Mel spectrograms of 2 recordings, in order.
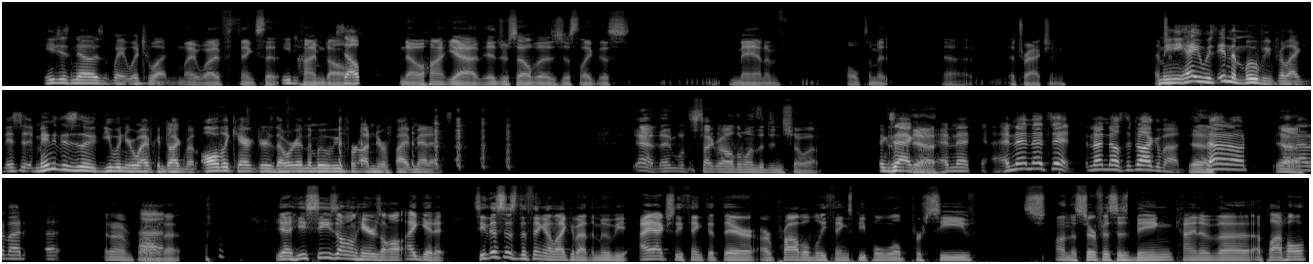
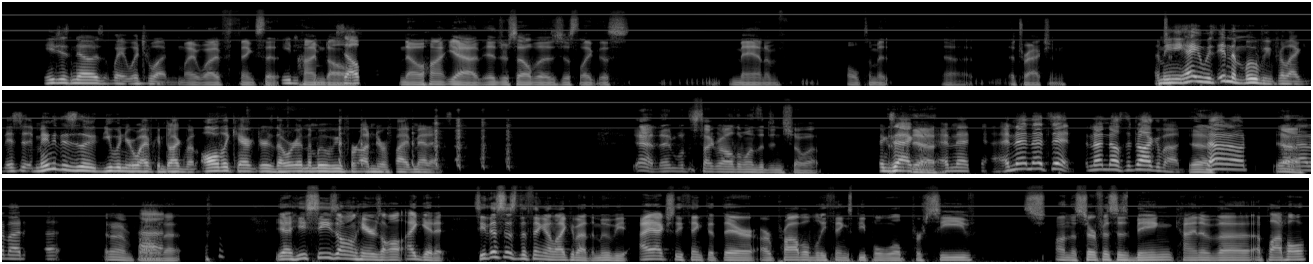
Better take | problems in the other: first | high-pitched whine; noticeable; throughout; 12 kHz, 10 dB below the speech

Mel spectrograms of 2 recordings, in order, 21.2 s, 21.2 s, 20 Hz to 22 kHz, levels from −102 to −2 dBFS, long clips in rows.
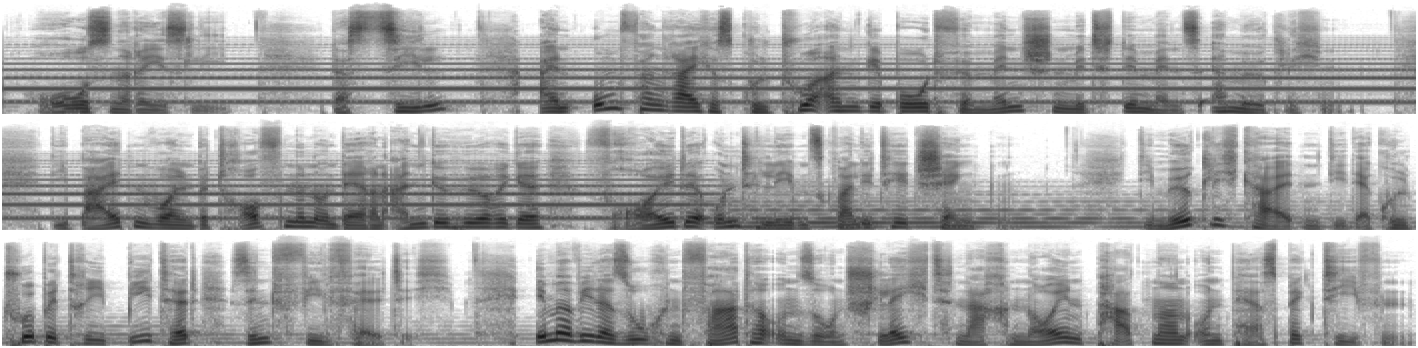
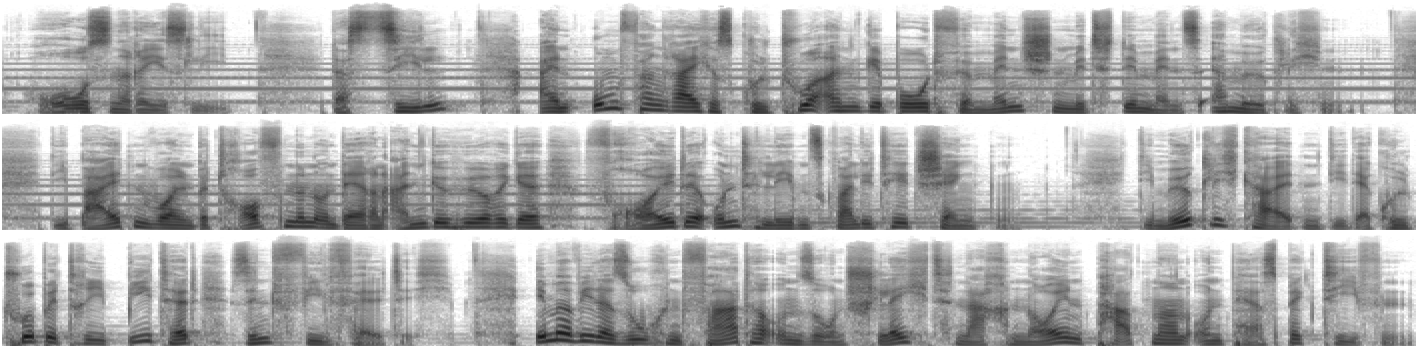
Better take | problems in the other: second | background music; loud; throughout; 7 dB below the speech; faint in the second

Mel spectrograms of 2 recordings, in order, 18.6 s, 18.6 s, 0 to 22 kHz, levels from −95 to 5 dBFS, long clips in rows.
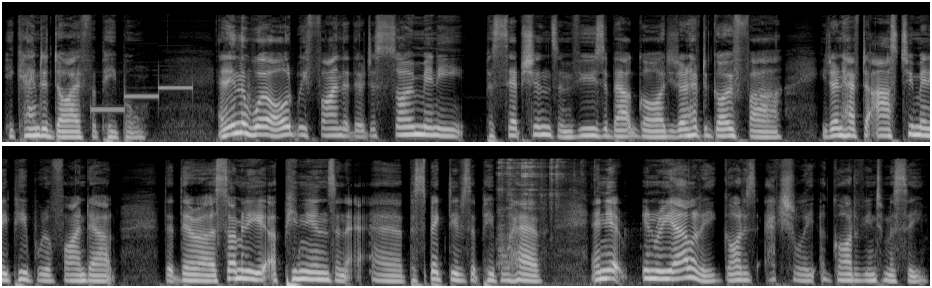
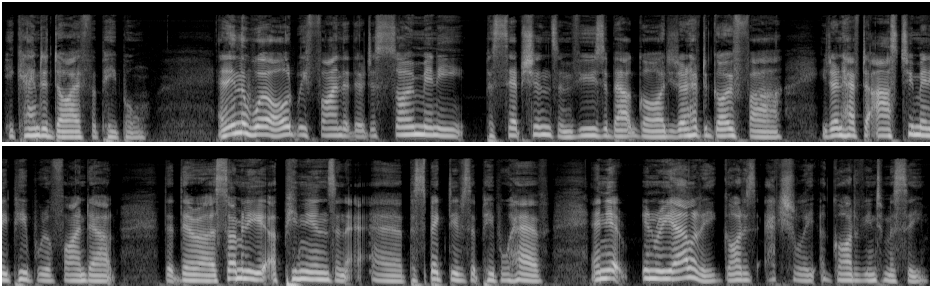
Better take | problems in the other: second | phone ringing; faint; from 1 to 2 s; peak 10 dB below the speech // jangling keys; noticeable; at 14 s; peak 9 dB below the speech

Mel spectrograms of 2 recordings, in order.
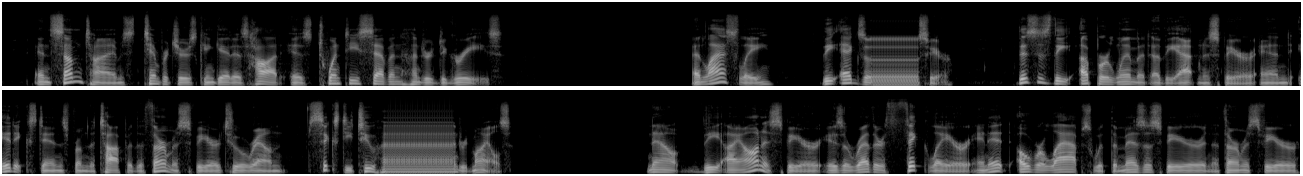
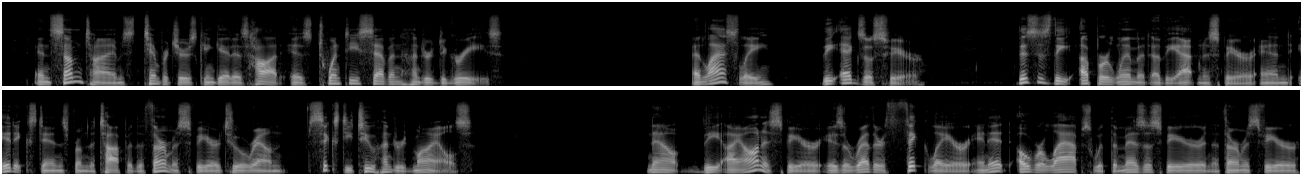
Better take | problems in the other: second | audio freezing; at 8.5 s and at 17 s for 0.5 s

